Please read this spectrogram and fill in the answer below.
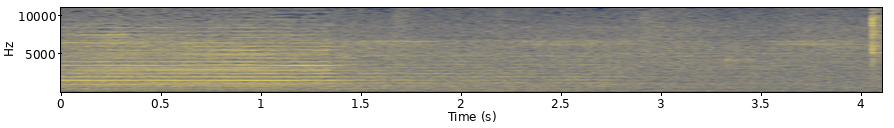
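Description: A horn outside gives one long, steady blast of several notes at once. It fades away about two seconds in, leaving a steady low hum.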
